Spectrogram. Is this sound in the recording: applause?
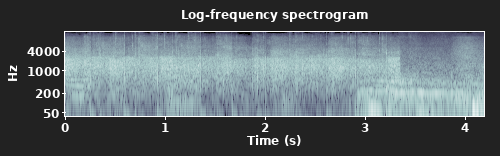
yes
